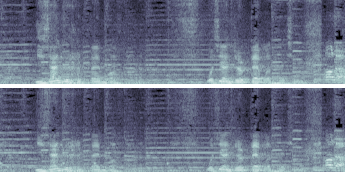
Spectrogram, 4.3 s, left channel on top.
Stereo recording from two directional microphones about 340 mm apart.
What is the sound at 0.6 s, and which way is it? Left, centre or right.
Speech, centre.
